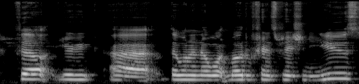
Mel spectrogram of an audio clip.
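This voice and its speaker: In a normal speaking voice, a woman talks at a moderate pace and fairly high pitch with ordinary pitch variation. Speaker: Spanish teacher. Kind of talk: tutorial.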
